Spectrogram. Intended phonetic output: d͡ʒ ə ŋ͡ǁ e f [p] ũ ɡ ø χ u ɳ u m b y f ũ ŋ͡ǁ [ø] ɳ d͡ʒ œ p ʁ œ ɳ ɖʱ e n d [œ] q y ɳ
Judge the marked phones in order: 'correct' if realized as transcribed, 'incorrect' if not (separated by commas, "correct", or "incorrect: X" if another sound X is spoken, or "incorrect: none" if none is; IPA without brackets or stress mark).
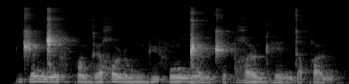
incorrect: q, incorrect: œ, incorrect: ø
